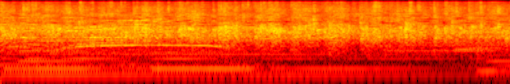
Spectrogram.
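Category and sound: crowd, audience applause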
